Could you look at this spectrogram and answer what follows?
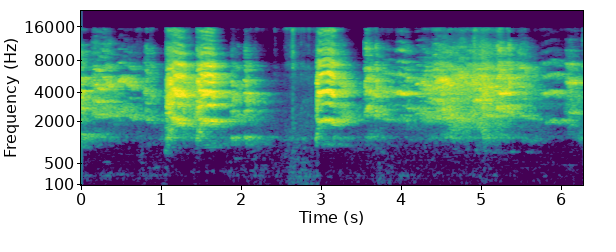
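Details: Black-capped conure producing rough, screeching squawks: a pair of loud grating bursts, a pause, then a longer run of raspy, chattering screeches that fade toward the end.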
